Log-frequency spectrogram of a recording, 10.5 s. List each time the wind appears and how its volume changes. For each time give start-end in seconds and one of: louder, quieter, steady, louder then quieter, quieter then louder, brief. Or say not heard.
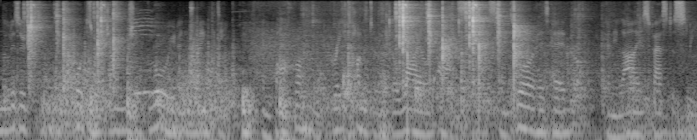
0.0-10.4 quieter.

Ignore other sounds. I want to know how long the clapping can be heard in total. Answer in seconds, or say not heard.
4 s.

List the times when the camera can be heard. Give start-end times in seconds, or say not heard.
0.2-1.6, 5.8-7.5.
